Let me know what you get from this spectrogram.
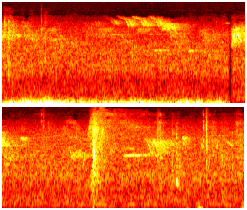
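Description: Outdoor ambience with small birds chirping: a quick run of short, high, falling chirps, then scattered single notes. A low rumble stops about three seconds in, and a couple of faint clicks fall near the middle.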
